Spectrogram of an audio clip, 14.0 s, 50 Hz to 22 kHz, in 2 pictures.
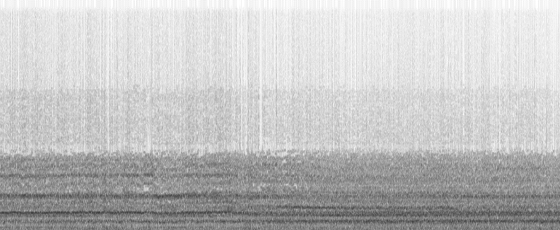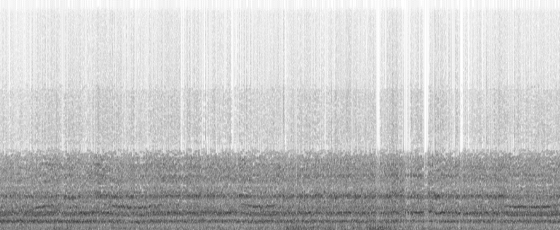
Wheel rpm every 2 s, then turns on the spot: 230, 220, 210, 210, 230, 230, 230.
none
